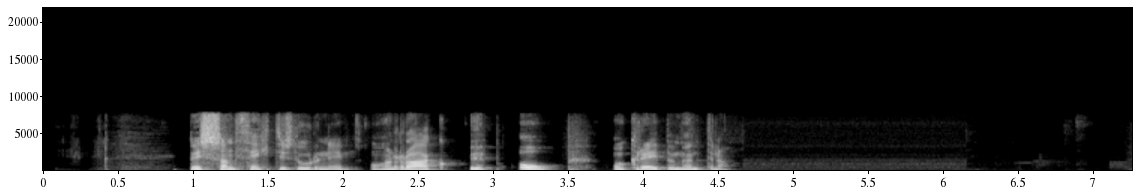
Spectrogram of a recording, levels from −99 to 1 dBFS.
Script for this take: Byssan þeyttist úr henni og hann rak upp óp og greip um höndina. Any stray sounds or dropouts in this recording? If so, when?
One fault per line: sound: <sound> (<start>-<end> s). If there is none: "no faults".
no faults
